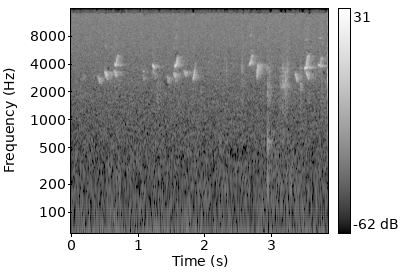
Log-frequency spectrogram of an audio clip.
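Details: Chicks five days old in Lunenburg, Massachusetts, July 2017, give scattered thin high peeps, often in quick pairs, against a steady hiss, with a few soft knocks.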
